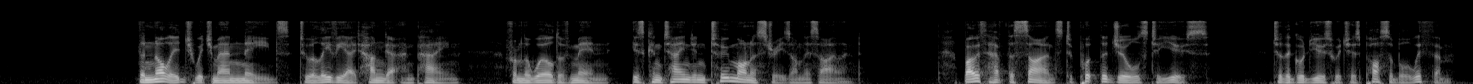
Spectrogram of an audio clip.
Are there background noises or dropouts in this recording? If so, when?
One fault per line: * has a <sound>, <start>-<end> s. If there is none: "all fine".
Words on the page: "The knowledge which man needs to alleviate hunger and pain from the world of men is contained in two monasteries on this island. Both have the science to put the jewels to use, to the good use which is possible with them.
all fine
